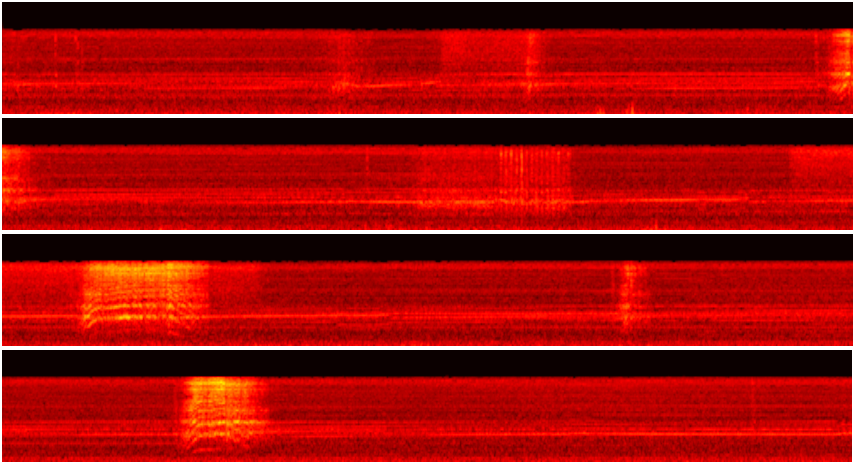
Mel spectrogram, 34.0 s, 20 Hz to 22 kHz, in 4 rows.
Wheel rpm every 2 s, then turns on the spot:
0, 10, 0, 0, 10, 0, 20, 10, 10, 50, 0, 0, 0, 20, 10, 0, 0.
12-16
